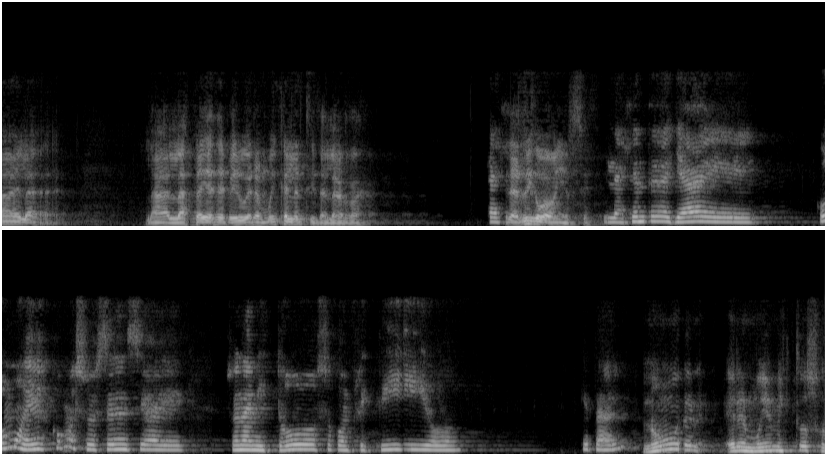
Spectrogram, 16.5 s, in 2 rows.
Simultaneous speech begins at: none

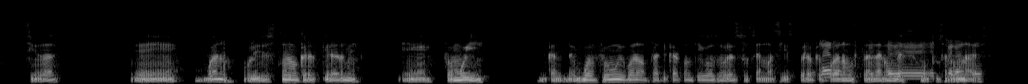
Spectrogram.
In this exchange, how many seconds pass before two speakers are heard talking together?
8.2 s

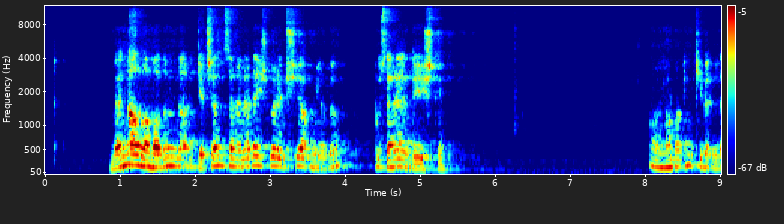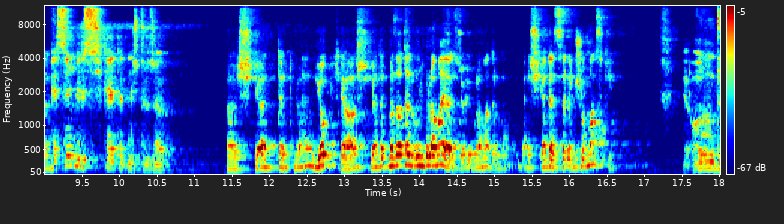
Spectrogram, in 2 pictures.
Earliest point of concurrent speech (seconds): none

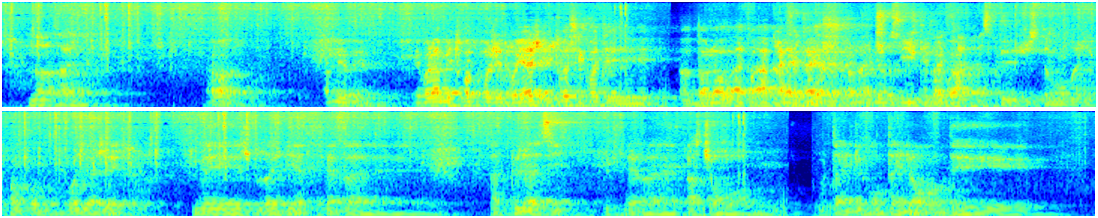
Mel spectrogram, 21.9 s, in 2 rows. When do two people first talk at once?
7.7 s

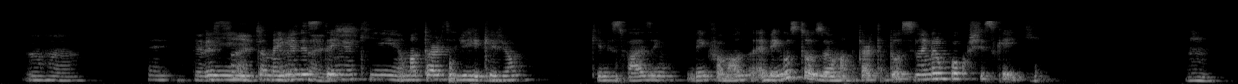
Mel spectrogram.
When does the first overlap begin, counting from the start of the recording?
2.0 s

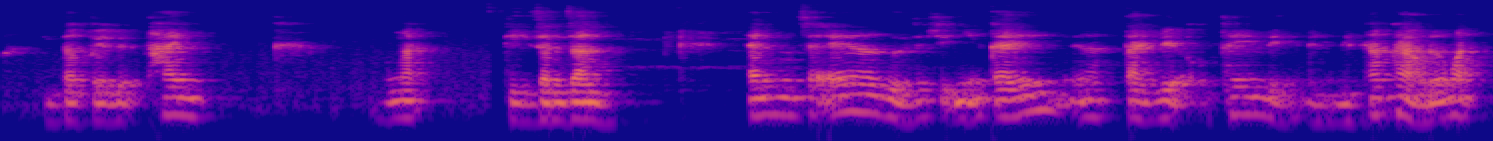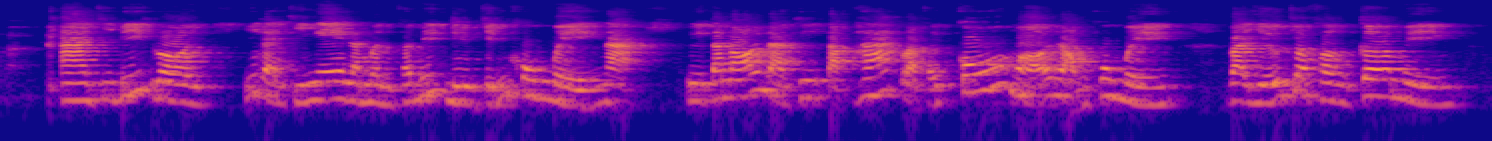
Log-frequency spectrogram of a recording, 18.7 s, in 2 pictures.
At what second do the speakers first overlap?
none

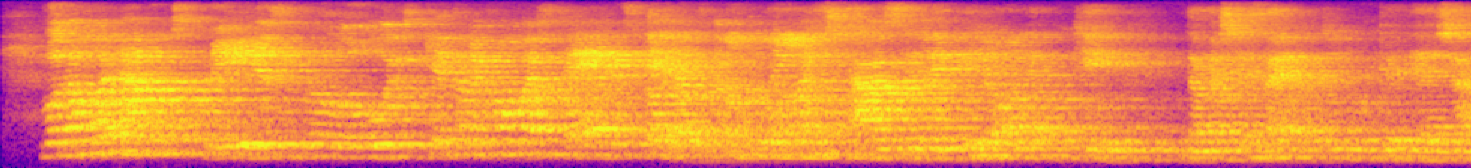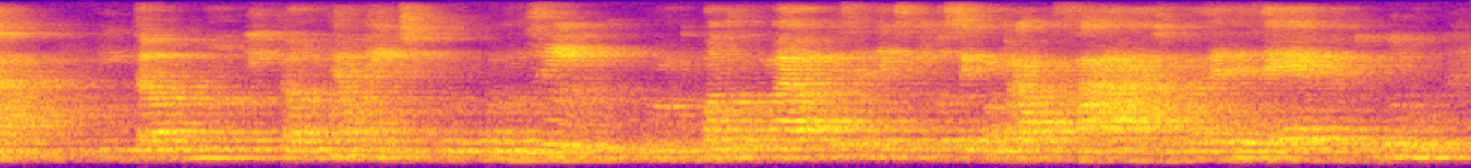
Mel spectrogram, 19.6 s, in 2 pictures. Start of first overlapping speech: 4.3 s

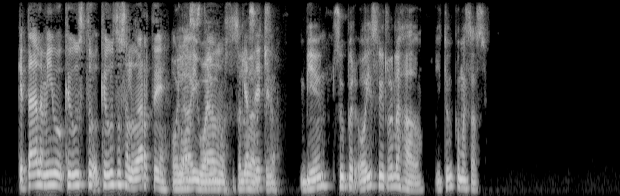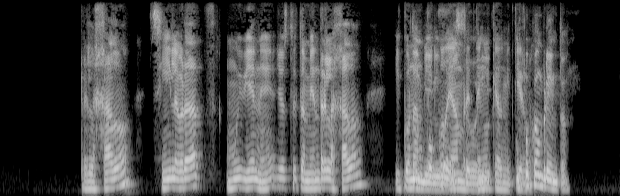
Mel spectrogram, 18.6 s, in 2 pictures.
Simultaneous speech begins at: 2.7 s

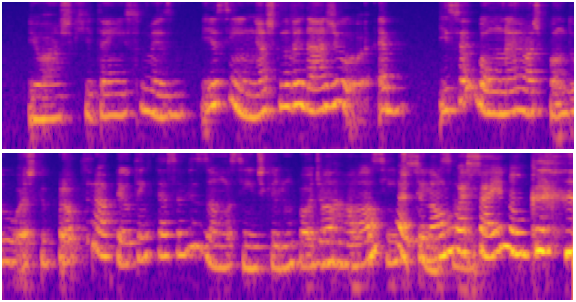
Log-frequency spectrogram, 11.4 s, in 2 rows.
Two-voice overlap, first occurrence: 8.9 s

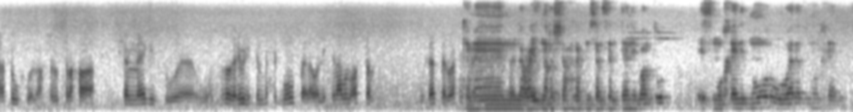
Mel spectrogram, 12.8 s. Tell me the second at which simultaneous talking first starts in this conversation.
6.9 s

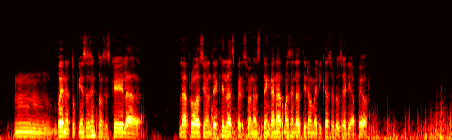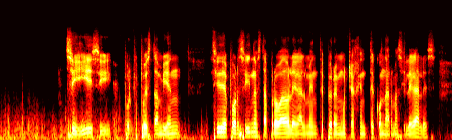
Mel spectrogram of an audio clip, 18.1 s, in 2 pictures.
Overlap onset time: none

